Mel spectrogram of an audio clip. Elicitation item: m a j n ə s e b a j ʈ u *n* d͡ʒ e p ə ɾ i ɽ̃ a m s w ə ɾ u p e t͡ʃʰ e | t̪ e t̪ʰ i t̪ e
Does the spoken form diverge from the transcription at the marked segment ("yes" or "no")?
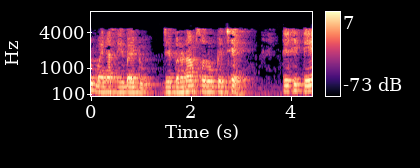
yes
